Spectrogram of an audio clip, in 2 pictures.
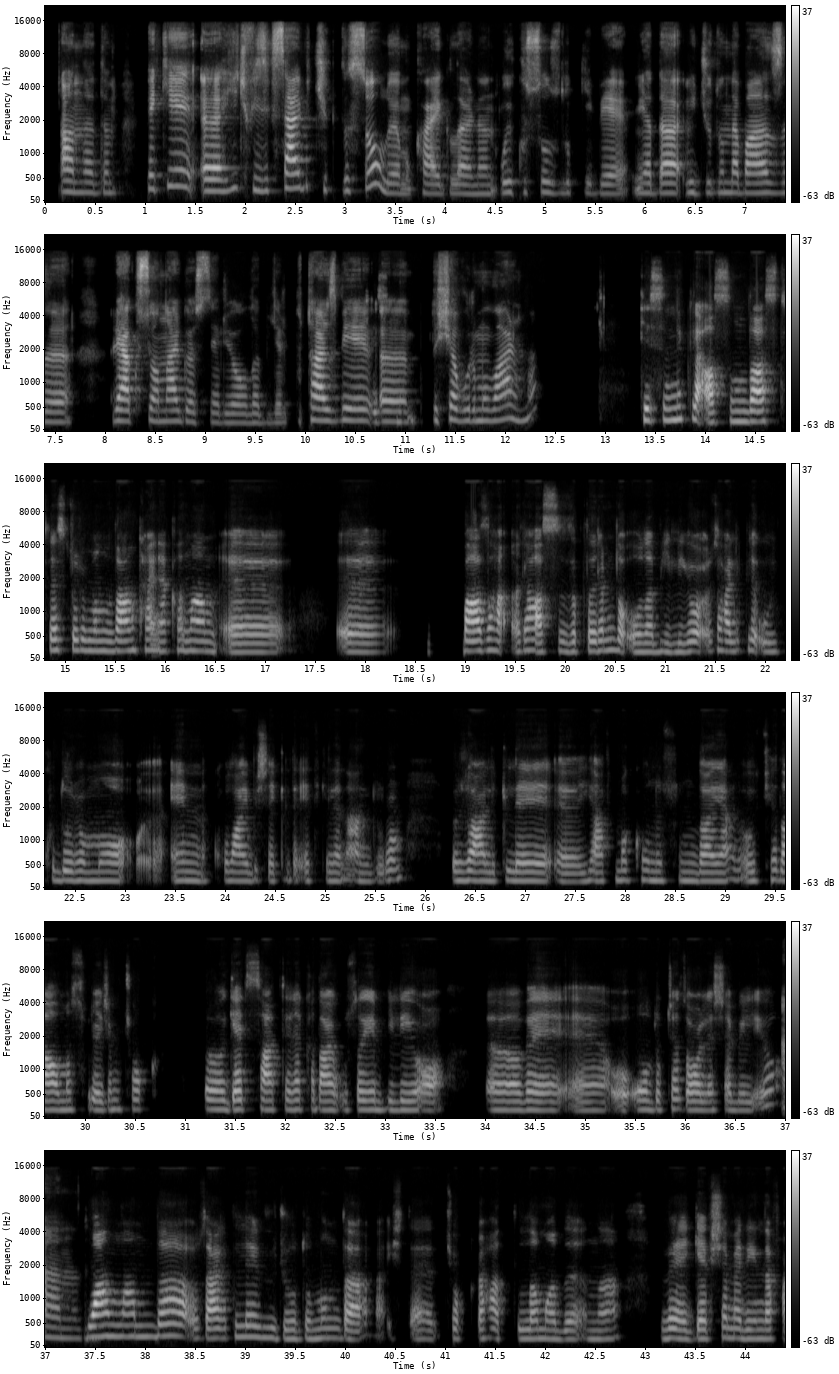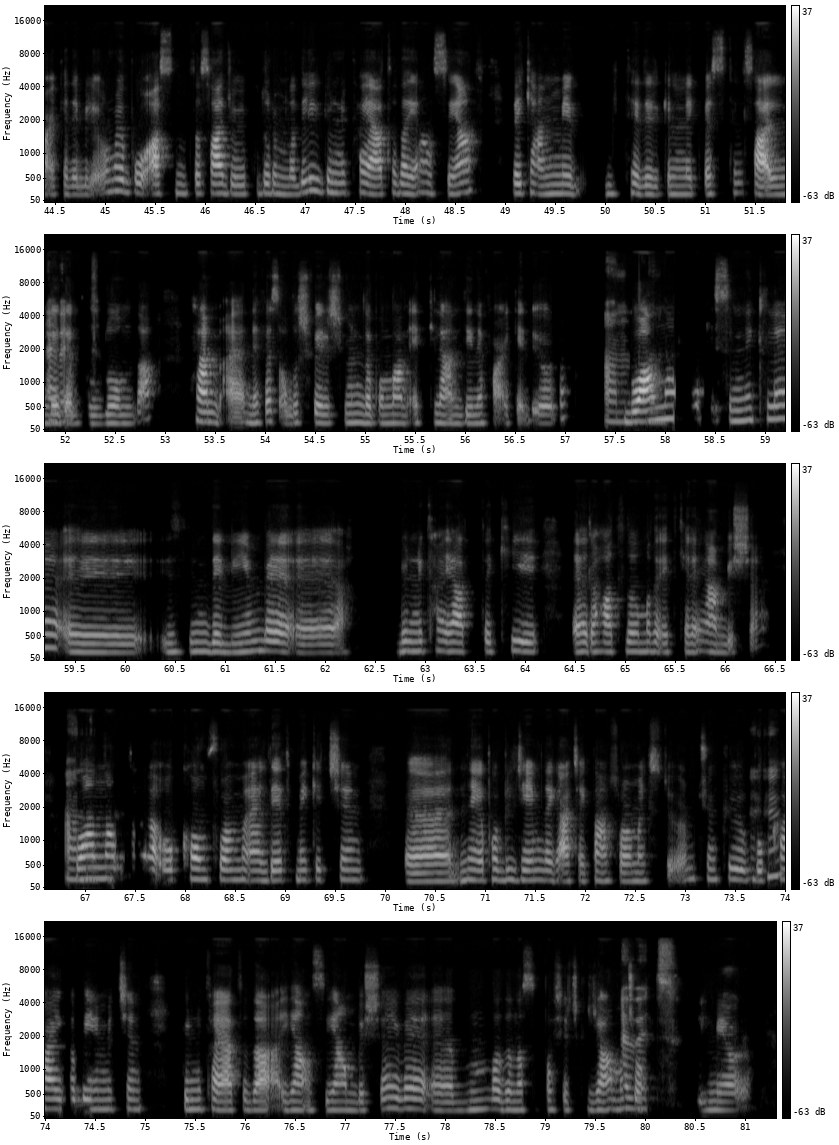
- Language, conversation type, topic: Turkish, advice, Önemli bir karar verirken aşırı kaygı ve kararsızlık yaşadığında bununla nasıl başa çıkabilirsin?
- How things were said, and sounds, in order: other background noise; other noise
